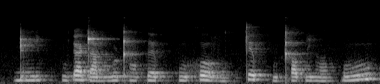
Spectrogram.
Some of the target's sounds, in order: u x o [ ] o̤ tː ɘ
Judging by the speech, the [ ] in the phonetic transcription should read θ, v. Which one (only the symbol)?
v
